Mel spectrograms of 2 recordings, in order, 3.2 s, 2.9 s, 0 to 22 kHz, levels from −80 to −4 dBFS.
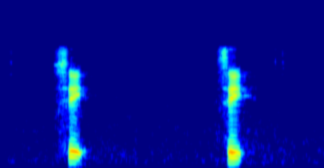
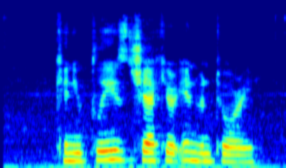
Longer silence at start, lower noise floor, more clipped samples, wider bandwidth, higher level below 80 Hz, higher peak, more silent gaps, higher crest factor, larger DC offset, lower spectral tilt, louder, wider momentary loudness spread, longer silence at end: first, 0.55 s vs 0.05 s; first, -73 dBFS vs -53 dBFS; neither; second, 7.2 kHz vs 15.5 kHz; second, -86 dBFS vs -52 dBFS; about the same, -10 dBFS vs -10 dBFS; neither; first, 28 dB vs 18 dB; neither; second, -2.5 dB/octave vs -4.5 dB/octave; about the same, -30 LUFS vs -29 LUFS; about the same, 11 LU vs 9 LU; first, 0.85 s vs 0.25 s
